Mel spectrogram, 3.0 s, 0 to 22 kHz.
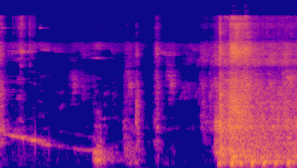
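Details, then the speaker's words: Kawasaki Barako 175 single-cylinder that was hard to start in the morning after sitting; turning it on and opening it for about 5 seconds first, which may let fuel reach the carburetor. It now catches straight away into an even, quick putter; normal start. "so Ayan umandar agad siya sa lang So yun lang pala ang problema"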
